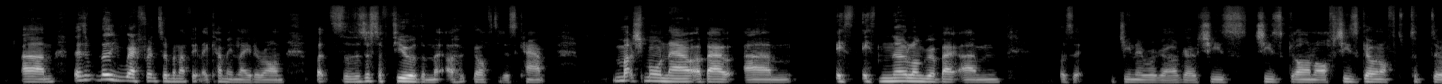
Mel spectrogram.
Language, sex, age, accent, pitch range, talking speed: English, male, 20-39, British, 110-150 Hz, 210 wpm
